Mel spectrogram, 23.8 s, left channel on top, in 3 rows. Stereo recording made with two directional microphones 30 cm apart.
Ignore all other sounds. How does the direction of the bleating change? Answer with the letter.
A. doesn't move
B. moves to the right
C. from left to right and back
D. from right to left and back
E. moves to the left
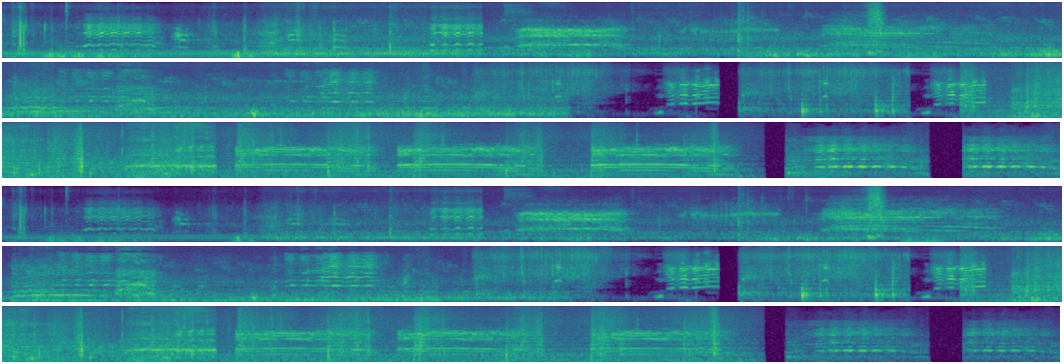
C.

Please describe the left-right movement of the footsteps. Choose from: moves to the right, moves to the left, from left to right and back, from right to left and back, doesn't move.
from right to left and back.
